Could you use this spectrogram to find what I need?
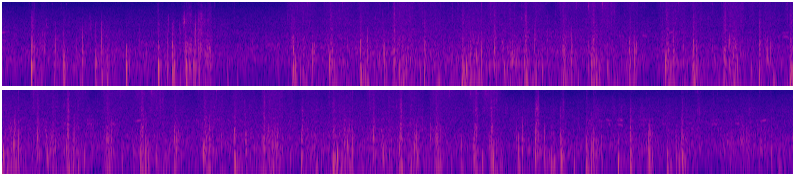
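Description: Footsteps run over grass and rock.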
